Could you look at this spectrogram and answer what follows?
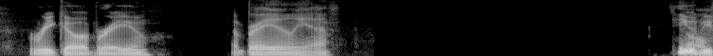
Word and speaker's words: Rico Abreu: But maybe Ricky Abreu, or however you say his name. Rico Abreu.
